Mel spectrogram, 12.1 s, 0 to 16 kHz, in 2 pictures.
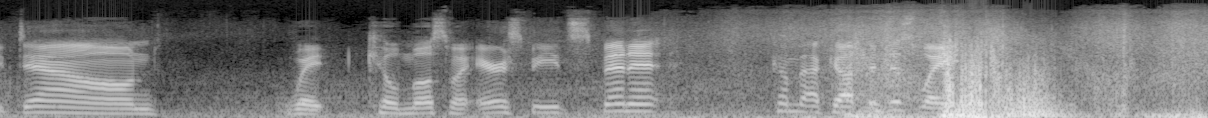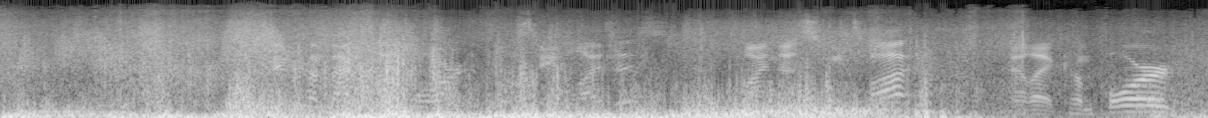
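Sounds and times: wind rushing over microphone: 3.8 - 12.0.

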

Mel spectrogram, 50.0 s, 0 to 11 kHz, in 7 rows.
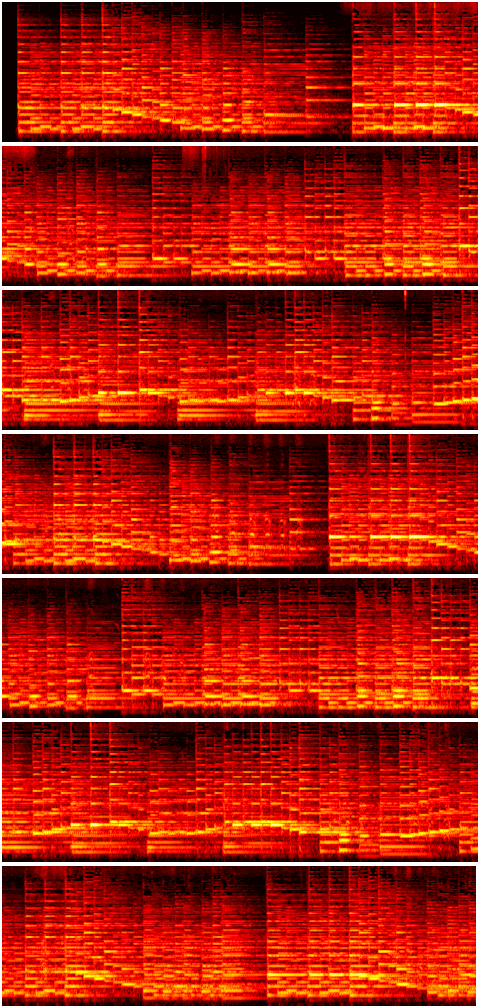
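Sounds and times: piano music: 0.2 - 49.9.

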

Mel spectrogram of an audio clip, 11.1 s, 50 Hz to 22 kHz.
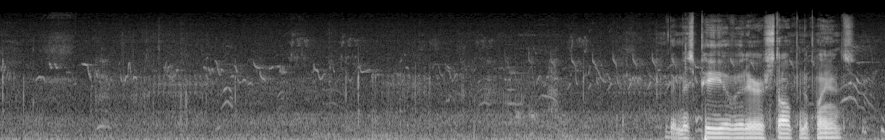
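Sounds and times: birds chirping: 0.0 - 11.0
low outdoor rumble: 0.0 - 11.0.

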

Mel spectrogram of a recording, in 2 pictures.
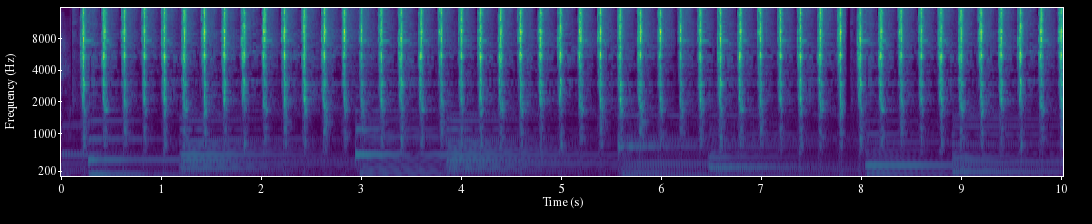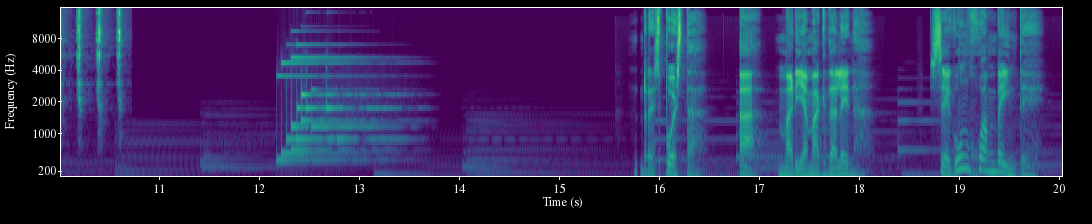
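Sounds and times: rapid clock-like ticking: 0.0 - 10.8.

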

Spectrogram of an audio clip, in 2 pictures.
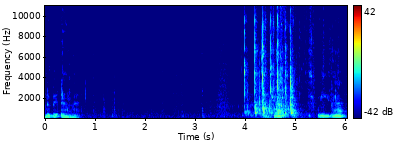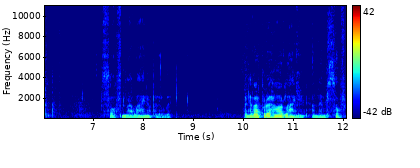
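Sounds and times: paintbrush clinking against pot: 4.0 - 5.3.

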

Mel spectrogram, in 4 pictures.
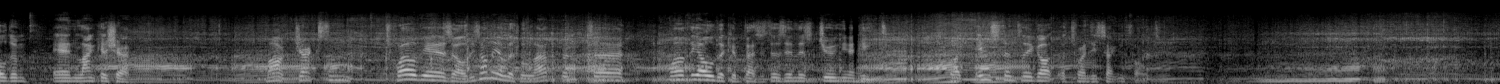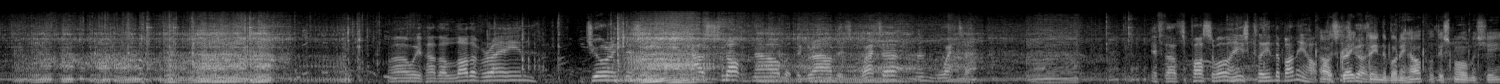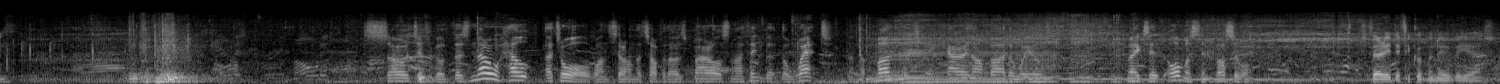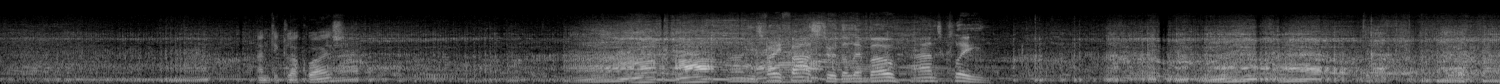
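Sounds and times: motorcycle engine revving: 0.0 - 60.0
faint voices: 15.2 - 25.0, 32.0 - 46.0, 47.0 - 60.0.

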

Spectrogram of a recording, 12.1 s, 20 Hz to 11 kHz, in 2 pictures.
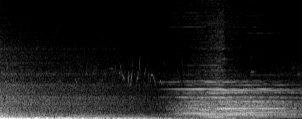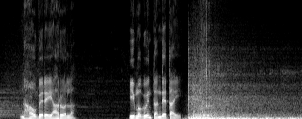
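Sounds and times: deep cinematic boom rumble: 0.0 - 3.5, 9.7 - 12.0.

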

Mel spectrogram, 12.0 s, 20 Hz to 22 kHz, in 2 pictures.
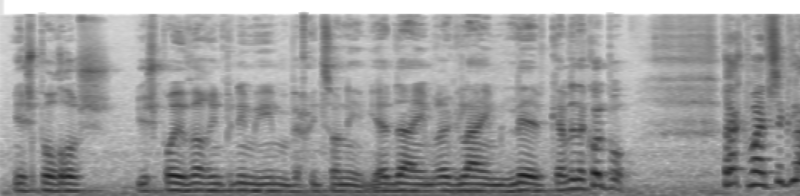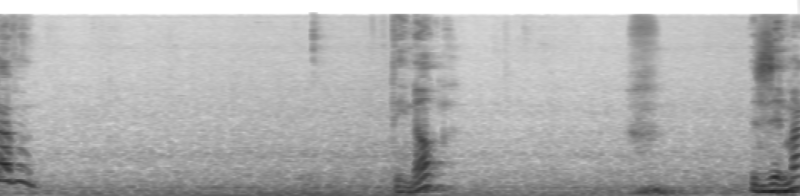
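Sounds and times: low hum: 0.0 - 12.0
faint hiss: 10.6 - 12.0.

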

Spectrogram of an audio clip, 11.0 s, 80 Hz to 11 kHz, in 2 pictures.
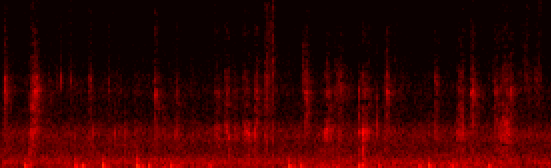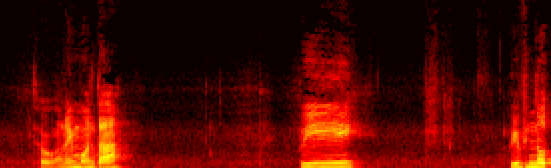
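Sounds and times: marker scratching on paper: 0.0 - 5.4.

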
